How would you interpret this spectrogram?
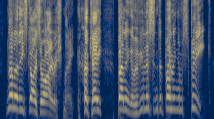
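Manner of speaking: loud, high-pitched rant; heated insistence. Real, not acted. Streamer telling a viewer none are Irish, heated and loud. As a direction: hammer the point home loudly.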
